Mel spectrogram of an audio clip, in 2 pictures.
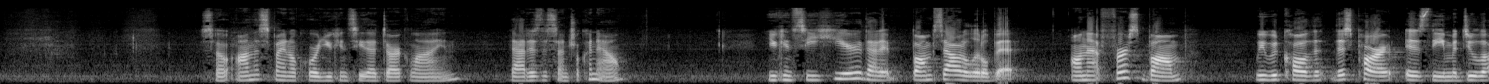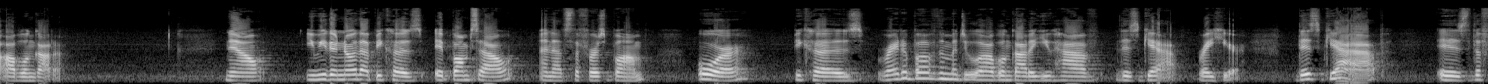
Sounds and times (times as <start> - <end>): Speech: 2.0 - 6.3, 7.7 - 12.0, 12.6 - 15.6, 17.2 - 29.7.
